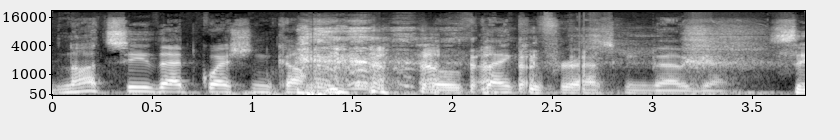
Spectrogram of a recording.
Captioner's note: laughing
